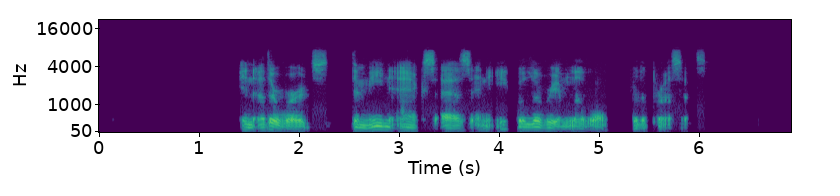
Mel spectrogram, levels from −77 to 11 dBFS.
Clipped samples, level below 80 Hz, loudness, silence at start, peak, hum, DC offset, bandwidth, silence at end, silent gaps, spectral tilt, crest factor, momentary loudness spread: under 0.1%; -60 dBFS; -19 LUFS; 1.4 s; -2 dBFS; none; under 0.1%; 7.8 kHz; 0.85 s; 2.41-2.47 s, 5.16-5.29 s; -4.5 dB/octave; 18 dB; 9 LU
